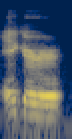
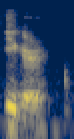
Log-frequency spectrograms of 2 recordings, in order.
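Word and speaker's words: Aegir: differently i've i've become i've pronounced it asia or aeger but it's eager and uh there were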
